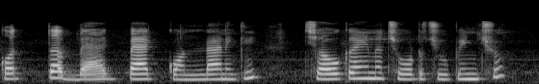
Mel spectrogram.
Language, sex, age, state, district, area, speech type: Telugu, female, 18-30, Andhra Pradesh, Guntur, urban, read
